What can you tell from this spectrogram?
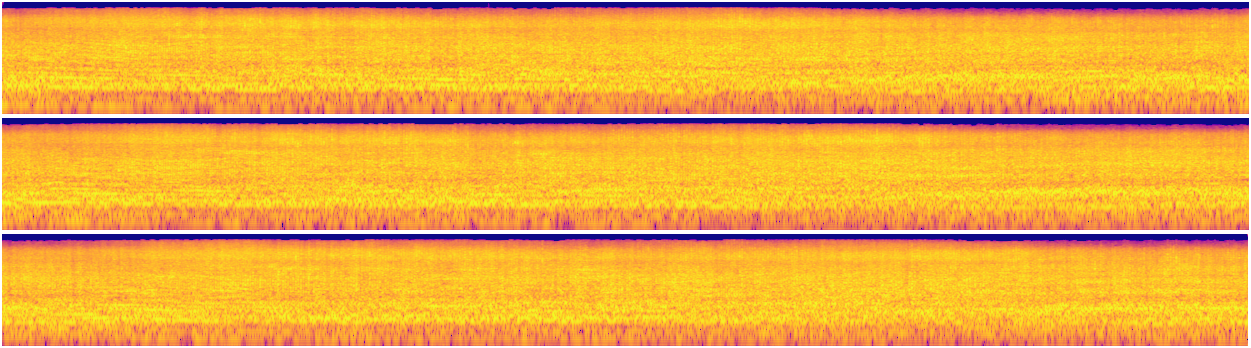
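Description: Several junior champ karts racing together, their small engines running hard at high revs in a loud, continuous, overlapping drone whose pitches waver up and down.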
